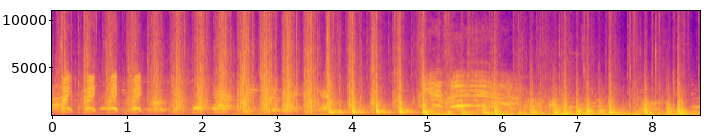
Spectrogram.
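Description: Awa Odori festival music: a group of dancers shout a rhythmic chant, a short call on each beat of a quick, even percussion beat. About five seconds in, the full accompaniment band of drums, shamisen and flute comes in, much denser and fuller.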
